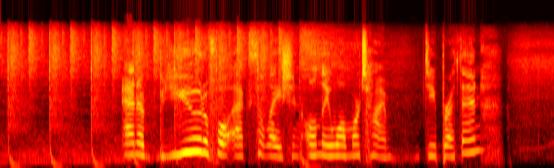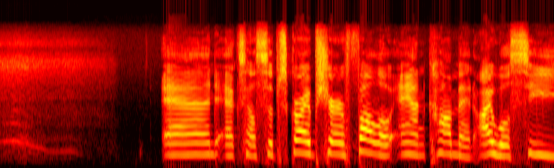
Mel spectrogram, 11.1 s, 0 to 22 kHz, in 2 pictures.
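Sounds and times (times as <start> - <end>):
woman inhaling deeply: 5.0 - 6.7.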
